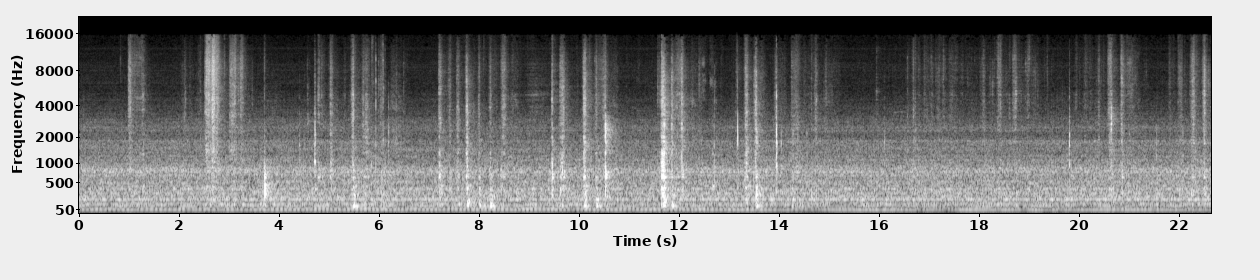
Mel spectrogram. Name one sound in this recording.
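A knife chops on a wooden cutting board in irregular knocks.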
